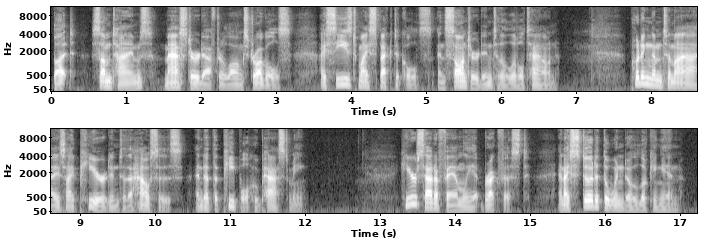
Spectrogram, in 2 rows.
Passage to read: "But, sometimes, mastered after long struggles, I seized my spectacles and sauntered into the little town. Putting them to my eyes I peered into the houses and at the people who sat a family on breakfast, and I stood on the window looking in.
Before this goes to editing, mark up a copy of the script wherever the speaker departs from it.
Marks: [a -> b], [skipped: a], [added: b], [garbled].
"But, sometimes, mastered after long struggles, I seized my spectacles and sauntered into the little town. Putting them to my eyes I peered into the houses and at the people who [added: passed me Here] sat a family [on -> at] breakfast, and I stood [on -> at] the window looking in.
